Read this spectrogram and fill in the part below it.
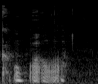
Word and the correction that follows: Kuala Lumpur: Okay. – Koala is an animal in Australia. – What is it? How do you say it? – Kuala Lumpur.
